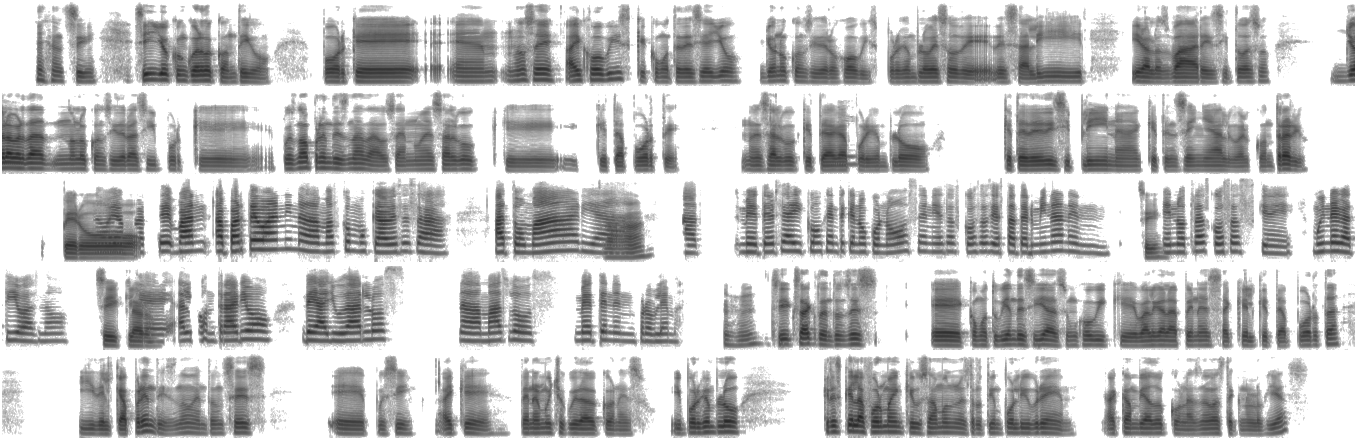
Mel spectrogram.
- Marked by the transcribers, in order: chuckle; tapping
- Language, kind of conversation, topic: Spanish, unstructured, ¿Crees que algunos pasatiempos son una pérdida de tiempo?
